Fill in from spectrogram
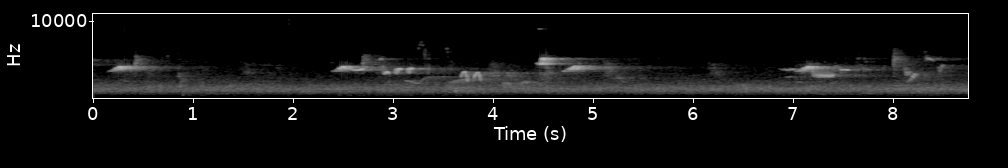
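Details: Birds chirping: high thin whistled chirps and short tweets in scattered bursts, some in quick triplets, over a steady background hiss.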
